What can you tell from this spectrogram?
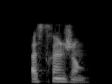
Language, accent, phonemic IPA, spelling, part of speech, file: French, France, /as.tʁɛ̃.ʒɑ̃/, astringent, adjective / noun, LL-Q150 (fra)-astringent.wav
- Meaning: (adjective) astringent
